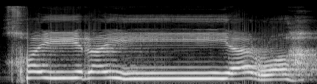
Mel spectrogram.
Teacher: تنوین کس کو کہتے ہیں، 2 زبر 2 زیر 2 پیش، را 2 زبر الف، رن ہوتا ہے. رن اینڈ پہ نون کی وائس آ رہی ہے تو اس کو ہم نے بالکل چھپا دینا ہے، نیکسٹ والے لیٹر میں داخل کر دینا ہے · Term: ادغام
